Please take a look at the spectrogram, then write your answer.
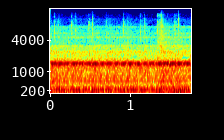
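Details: Cheap diesel air heater in a VW T4 Syncro van, refitted with a smaller 22-microliter pump in place of the oversized 65, smoke now nearly gone. Even, steady hum with a constant high fan and pump tone, no surging or sputter; running normally.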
